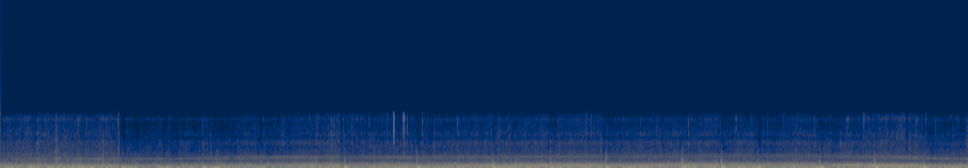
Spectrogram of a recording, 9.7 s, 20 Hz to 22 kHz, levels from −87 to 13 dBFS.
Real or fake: real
